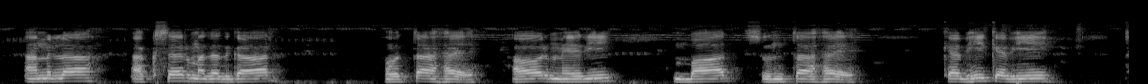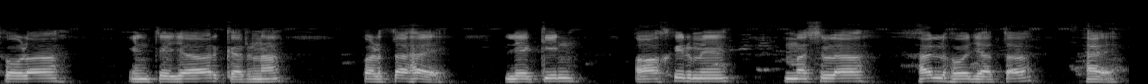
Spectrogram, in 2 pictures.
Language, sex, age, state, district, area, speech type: Urdu, male, 45-60, Bihar, Gaya, rural, spontaneous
